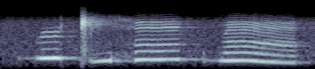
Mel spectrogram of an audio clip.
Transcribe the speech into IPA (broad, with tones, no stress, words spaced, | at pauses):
bə˞˥ɡ͡ǁi˧hɛ̃˥ | bæ̃˧˩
